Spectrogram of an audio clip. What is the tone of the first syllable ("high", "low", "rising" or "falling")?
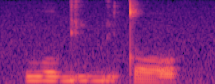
high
